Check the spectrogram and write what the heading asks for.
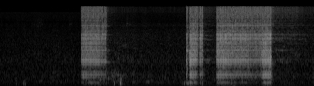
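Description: Loud electrical buzz through the PA system, cutting in and out three times (a half-second burst about a second and a half in, then two more near the end, the last about a second long), while a microphone cable is handled and connected: the hum of a microphone plug or lead being connected.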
